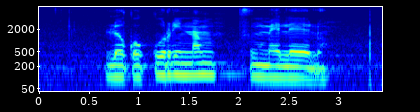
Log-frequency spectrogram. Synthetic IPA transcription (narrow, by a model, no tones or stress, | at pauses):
lɔkɔkurinaɱfumɛlɛːlɔ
